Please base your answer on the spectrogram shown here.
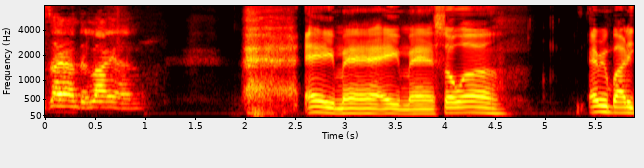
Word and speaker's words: Zion deLion: So, my name is Zion the Lion. We spell it as Z I O N D E L I O N.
